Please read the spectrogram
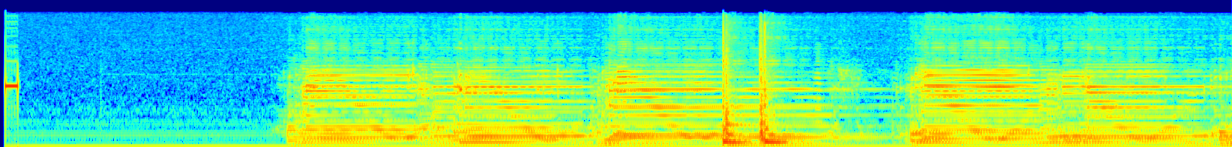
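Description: A short high beep at the very start, then a low steady hum until a live band comes in about two seconds in: sustained electric guitar chords over bass, with two sharp drum hits in quick succession just past the middle.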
